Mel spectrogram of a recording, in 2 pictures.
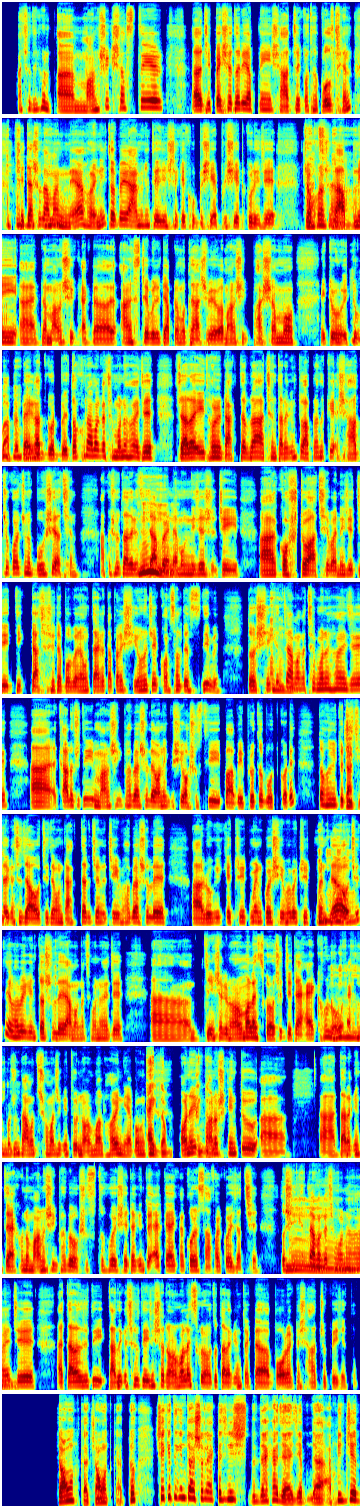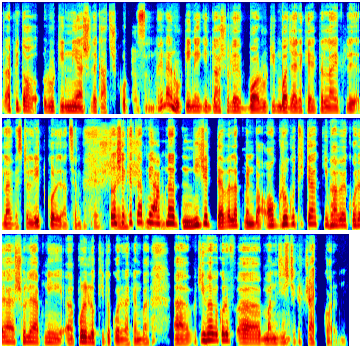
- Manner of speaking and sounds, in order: tapping; in English: "appreciate"; in English: "unstability"; "ঘটবে" said as "গটবে"; "এবং" said as "এমং"; in English: "কনসালটেন্স"; in English: "নরমালাইজ"
- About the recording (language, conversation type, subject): Bengali, podcast, অনিচ্ছা থাকলেও রুটিন বজায় রাখতে তোমার কৌশল কী?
